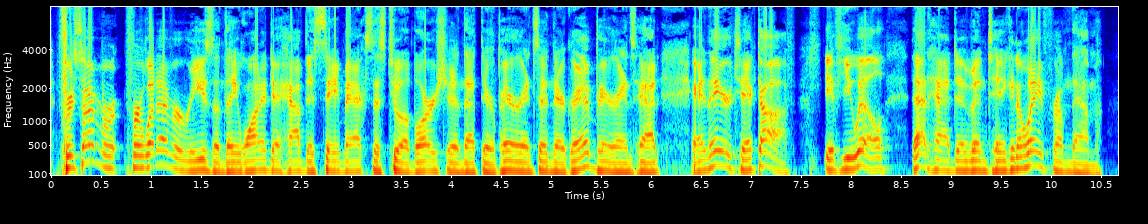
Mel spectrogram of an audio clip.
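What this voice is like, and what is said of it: Drowsy Tim Michaels impression, Lindell-like. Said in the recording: “That was quite the impression. ... My Tim Michaels sounds like a Mike Lindell on like a sleeping pill.”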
